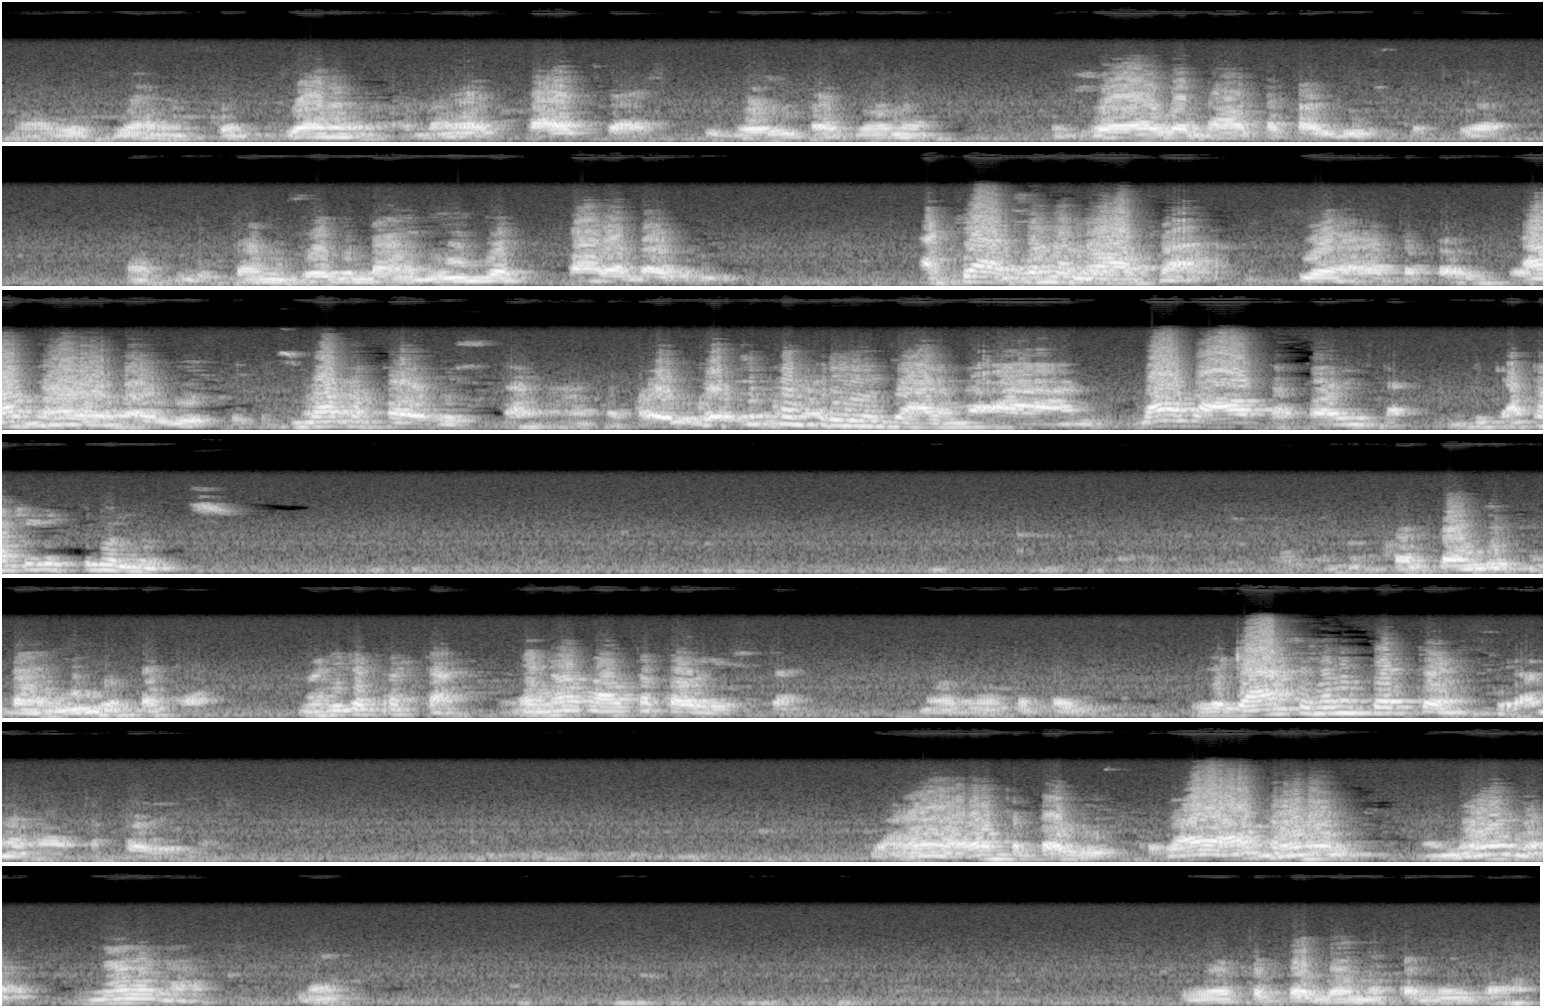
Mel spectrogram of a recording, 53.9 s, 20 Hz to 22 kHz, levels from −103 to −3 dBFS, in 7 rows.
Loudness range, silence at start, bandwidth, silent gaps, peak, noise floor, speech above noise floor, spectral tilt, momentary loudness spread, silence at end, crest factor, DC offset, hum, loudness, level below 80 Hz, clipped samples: 9 LU; 0 s; 7.2 kHz; none; 0 dBFS; -40 dBFS; 28 dB; -7.5 dB/octave; 15 LU; 0 s; 14 dB; under 0.1%; none; -13 LUFS; -50 dBFS; under 0.1%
